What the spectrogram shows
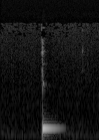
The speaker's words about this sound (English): And that is the sound of me opening up a High West Double Rye whiskey.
